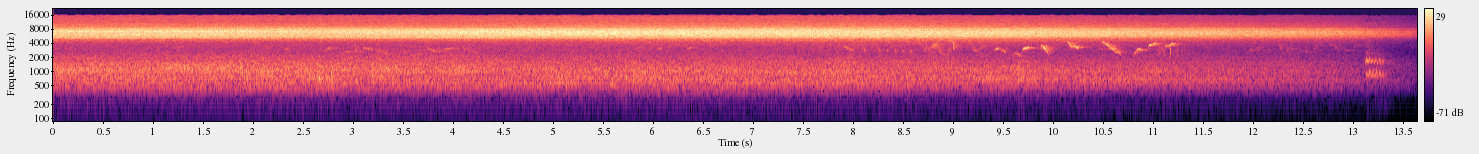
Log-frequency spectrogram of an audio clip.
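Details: Red cicadas, Tibicina haematodes, singing at a motorway rest area in the Vienne department, France, on 27 June 2023: an unbroken, high, steady buzzing over a dull traffic roar, with brief chirps near the end.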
